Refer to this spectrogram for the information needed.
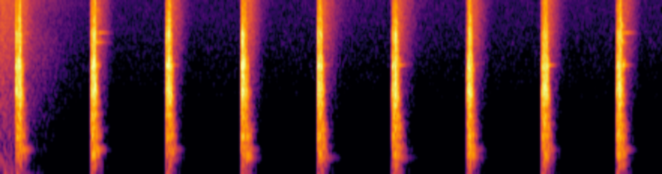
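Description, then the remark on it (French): A clock ticks steadily, one sharp click about every second, nine ticks in all, clear, with silence between them and no voices. “Imaginez, imaginez voir cette horloge observer quelques instants.”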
